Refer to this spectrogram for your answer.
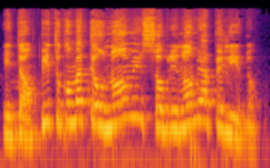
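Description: A woman with a Brazilian accent and a moderately high voice. She teaches beginners conversationally, encouraging them and repeating simple words so they can follow. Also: big pitch swings, fast. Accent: Brazilian Portuguese. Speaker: Portuguese teacher. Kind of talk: conversational beginner language lesson.

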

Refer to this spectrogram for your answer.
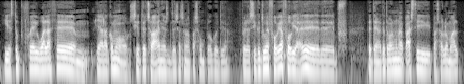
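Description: A man's voice: lowish voice, fairly even intonation, quick pace, darkish tone, no room sound. A middle-aged man with a Spanish accent from Spain, a guest telling a story casually and laughing through it.

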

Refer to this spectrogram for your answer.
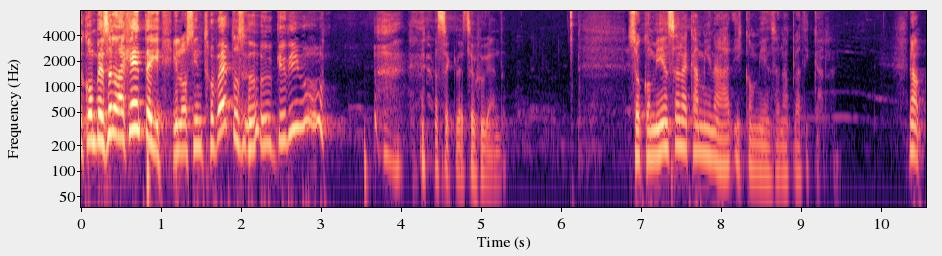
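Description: Pastor guy preaching, high voice, swings all over, mixes in english, keeps asking the crowd stuff. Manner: animated storytelling, switching between Spanish and English; asks the congregation questions. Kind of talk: sermon with personal story.

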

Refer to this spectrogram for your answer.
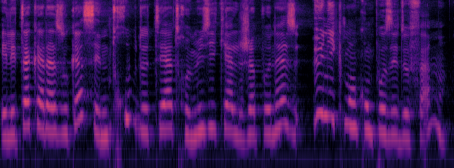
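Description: A woman's voice: high-pitched, fairly quick, dark tone. A woman hosting a podcast in casual chat, explaining at length with many fillers and asides. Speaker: podcast host.

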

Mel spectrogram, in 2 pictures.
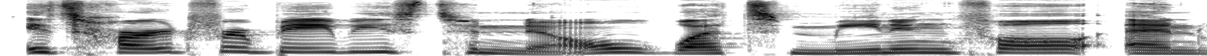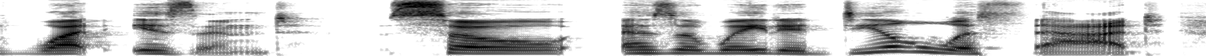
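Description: A woman with a medium-pitched voice, a music cognition researcher and educator, is interviewed and explains things in an articulate, conversational manner. The recording is dry, with almost no room sound.

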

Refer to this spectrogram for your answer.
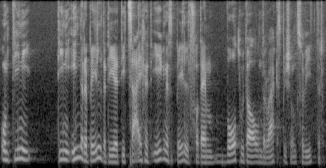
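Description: A man from Switzerland with a Swiss accent, preaching a sermon in a lively storytelling way and often ending his phrases with a questioning tag. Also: mid-range voice.

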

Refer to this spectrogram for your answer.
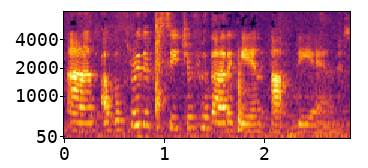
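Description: A woman working as an interpreter, voicing a seminar introduction in short, halting phrases as she addresses a room. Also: mid-range voice, very animated, creaky, music in the background. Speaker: sign language interpreter voicing the signers. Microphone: microphone at the front of the room. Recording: distant microphone, noticeable background noise.

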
